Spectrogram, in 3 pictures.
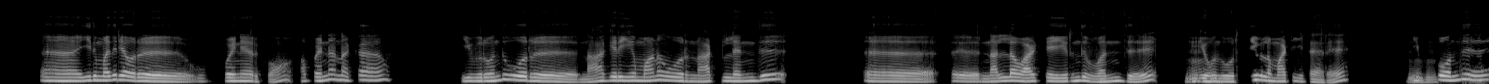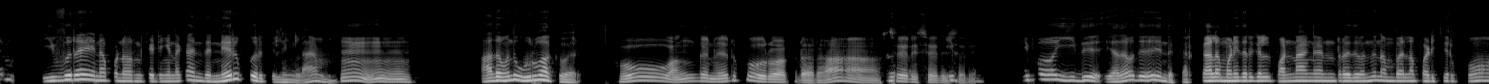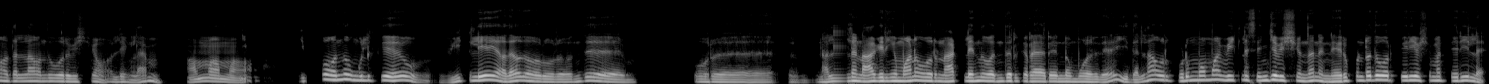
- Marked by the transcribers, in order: drawn out: "ஆ"; drawn out: "அவரு"; drawn out: "அ"; surprised: "ஓ! அங்க நெருப்ப உருவாக்குறாரா?"; unintelligible speech; other background noise; drawn out: "ஒரு"
- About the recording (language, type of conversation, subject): Tamil, podcast, ஒரு திரைப்படம் உங்களின் கவனத்தை ஈர்த்ததற்கு காரணம் என்ன?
